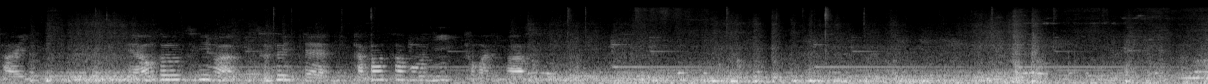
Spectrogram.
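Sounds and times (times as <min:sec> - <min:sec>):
wheels rumbling on track: 0:00.0 - 0:12.0
sharp rail clicks: 0:00.4 - 0:08.9.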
